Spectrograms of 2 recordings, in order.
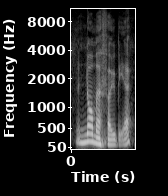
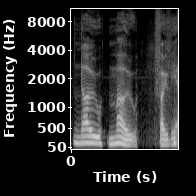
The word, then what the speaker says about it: nomophobia: sick watching it okay I've initially read this is Norma phobia but actually I think it's actually pronounced no mo phobia nomophobia yeah fear of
